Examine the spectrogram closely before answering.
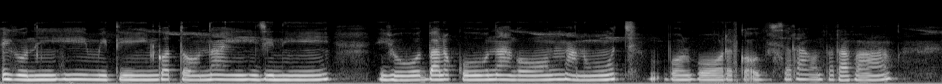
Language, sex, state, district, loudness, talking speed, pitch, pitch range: Chakma, female, Tripura, Unakoti, -15 LUFS, 100 wpm, 215 Hz, 210-225 Hz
